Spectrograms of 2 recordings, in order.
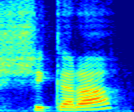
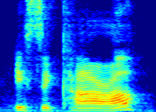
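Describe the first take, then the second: First: It is said with a Brazilian Portuguese accent. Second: It is said with a broad Australian accent.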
